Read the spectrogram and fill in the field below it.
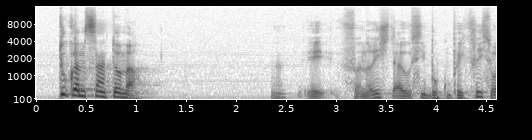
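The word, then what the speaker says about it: von Wright: collègue finlandaise est dans la salle, mais Georg von Richt, ça s'écrit von Reit, si on le prononce à l'anglaise, qui est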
